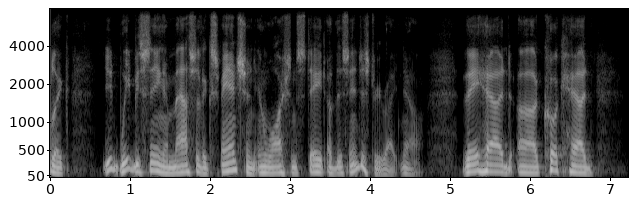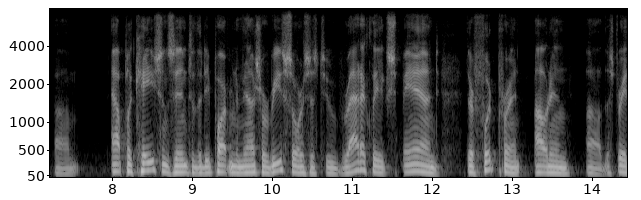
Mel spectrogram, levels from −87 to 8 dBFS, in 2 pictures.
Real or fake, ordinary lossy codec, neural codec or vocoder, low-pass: real; Opus, 32 kbps; none; 7.2 kHz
